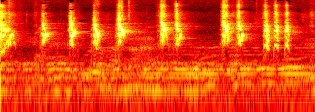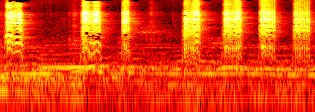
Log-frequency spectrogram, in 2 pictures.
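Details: Cendet, the long-tailed shrike, singing a mimicry-rich song for training other songbirds, imitating kolibri, trucukan, lakbet and canary: bursts of harsh, scratchy high notes, then broad buzzy rasps toward the end, with a faint constant hum.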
